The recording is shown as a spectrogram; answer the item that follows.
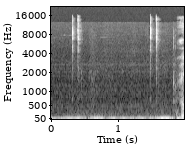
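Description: Computer mouse clicks while selecting and deleting sketch lines: two quick pairs of clicks about a second apart, over a faint low hum.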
